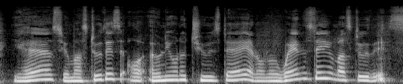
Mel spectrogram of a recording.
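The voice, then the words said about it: Unconvincing put-on Spanish accent. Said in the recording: “She's Russian, was she? ... my Spanish accent ... That wasn't Spanish. No. Just tell me, that was not remotely Spanish.”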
